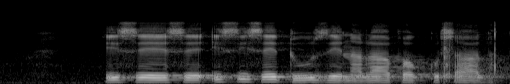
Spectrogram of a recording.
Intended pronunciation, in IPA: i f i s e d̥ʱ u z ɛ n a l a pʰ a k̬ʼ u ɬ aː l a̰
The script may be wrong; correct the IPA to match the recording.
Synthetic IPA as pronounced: i s i s e d̥ʱ u z ɛ n a l a pʰ a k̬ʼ u ɬ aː l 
